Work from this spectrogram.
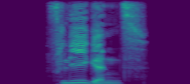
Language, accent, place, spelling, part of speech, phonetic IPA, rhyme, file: German, Germany, Berlin, Fliegens, noun, [ˈfliːɡn̩s], -iːɡn̩s, De-Fliegens.ogg
- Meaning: genitive of Fliegen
